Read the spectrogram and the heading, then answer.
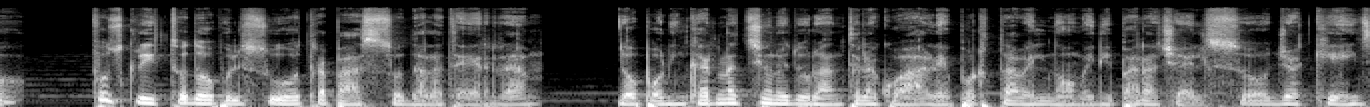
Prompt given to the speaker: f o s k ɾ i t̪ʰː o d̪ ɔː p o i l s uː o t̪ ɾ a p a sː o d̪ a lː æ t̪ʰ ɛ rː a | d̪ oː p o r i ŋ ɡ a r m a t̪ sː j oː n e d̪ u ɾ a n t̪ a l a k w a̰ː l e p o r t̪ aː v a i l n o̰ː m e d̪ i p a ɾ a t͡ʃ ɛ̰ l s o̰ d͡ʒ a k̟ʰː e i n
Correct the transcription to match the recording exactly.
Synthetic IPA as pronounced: f u s k ɾ i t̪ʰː o d̪ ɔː p o i l s uː o t̪ ɾ a p a sː o d̪ a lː a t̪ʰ ɛ rː a | d̪ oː p o l i ŋ k a r n a t̪ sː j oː n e d̪ u ɾ a n t̪ e l a k w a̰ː l e p o r t̪ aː v a i l n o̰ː m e d̪ i p a ɾ a t͡ʃ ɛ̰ l s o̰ d͡ʒ a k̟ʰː e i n

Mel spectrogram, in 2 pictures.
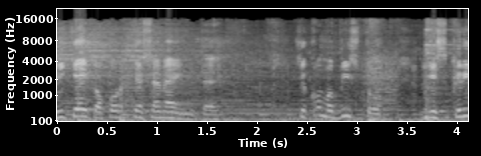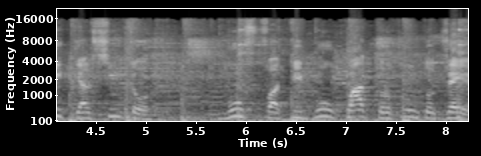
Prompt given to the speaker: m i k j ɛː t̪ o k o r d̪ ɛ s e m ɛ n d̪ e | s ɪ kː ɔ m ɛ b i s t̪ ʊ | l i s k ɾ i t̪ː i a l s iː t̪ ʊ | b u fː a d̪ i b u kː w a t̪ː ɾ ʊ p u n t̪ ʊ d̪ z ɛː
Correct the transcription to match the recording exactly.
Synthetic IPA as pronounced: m i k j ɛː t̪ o k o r t̪ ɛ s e m ɛ n t̪ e | s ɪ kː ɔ m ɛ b i s t̪ ʊ | ʎ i s k ɾ i t̪ː i a l s iː t̪ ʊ | b u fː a t̪ i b u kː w a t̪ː ɾ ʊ p u n t̪ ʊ d̪ z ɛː

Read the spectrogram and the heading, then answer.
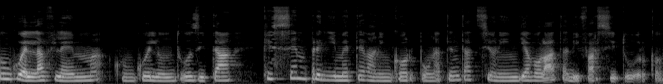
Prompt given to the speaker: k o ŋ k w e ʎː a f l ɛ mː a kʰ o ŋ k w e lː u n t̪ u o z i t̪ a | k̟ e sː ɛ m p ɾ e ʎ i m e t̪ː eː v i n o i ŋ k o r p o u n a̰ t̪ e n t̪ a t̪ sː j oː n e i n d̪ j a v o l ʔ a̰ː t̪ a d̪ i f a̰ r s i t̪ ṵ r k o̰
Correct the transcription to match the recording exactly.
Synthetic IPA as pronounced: k o ŋ k w e lː a f l ɛ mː a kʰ o ŋ k w e lː u n t̪ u o z i t̪ a | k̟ e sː ɛ m p ɾ e ʎ i m e t̪ː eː v a n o i ŋ k o r p o u n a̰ t̪ e n t̪ a t̪ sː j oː n e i n d̪ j a v o l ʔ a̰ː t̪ a d̪ i f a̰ r s i t̪ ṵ r k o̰

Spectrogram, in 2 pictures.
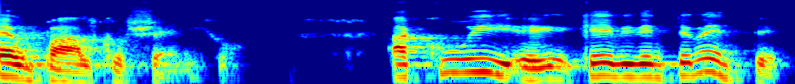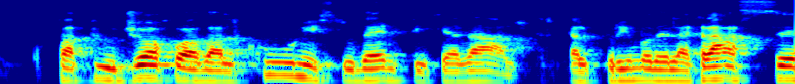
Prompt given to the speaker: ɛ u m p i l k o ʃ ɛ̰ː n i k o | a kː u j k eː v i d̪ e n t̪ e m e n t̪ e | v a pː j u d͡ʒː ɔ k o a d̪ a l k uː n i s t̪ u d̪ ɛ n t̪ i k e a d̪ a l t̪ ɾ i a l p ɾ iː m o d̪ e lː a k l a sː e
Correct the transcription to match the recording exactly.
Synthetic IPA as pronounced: ɛ u m p a l k o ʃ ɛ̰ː n i k o | a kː u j k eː v i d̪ e n t̪ e m e n t̪ e | f a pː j u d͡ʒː ɔː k o a d̪ a l k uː n i s t̪ u d̪ ɛ n t̪ i k e a d̪ a l t̪ ɾ i a l p ɾ iː m o d̪ e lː a k l a sː e

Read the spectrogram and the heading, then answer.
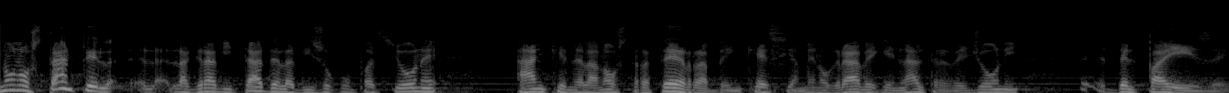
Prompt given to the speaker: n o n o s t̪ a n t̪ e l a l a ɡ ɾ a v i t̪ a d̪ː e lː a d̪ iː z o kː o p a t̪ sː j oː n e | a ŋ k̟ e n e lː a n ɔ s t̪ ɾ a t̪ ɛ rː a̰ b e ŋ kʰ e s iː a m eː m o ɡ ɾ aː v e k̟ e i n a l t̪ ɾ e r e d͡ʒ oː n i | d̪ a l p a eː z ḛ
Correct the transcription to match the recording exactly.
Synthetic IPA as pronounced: n o n o s t̪ a n t̪ e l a l a ɡ ɾ a v i t̪ a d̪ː e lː a d̪ i z o kː u p a t̪ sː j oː n e | a ŋ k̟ e n e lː a n ɔ s t̪ ɾ a t̪ ɛ rː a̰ b e ŋ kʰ e s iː a m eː n o ɡ ɾ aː v e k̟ e i n a l t̪ ɾ e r e d͡ʒ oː n i | d̪ e l p a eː z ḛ

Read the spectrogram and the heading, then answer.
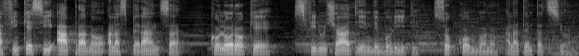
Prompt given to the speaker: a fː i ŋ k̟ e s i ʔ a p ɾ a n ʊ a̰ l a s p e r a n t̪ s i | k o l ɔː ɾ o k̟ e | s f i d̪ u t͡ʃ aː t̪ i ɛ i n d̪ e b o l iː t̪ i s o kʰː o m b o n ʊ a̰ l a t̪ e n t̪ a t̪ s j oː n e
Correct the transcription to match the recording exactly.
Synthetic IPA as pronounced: a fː i ŋ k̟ e s i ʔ a p ɾ a n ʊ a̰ l a s p e ɾ a n t̪ s a | k o l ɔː ɾ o k̟ e | s f i d̪ u t͡ʃ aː t̪ i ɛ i n d̪ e b o l iː t̪ i s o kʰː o m b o n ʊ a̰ l a t̪ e n t̪ a t̪ s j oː n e

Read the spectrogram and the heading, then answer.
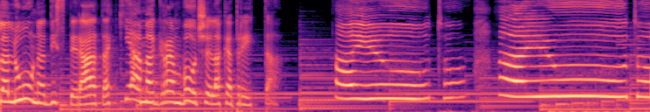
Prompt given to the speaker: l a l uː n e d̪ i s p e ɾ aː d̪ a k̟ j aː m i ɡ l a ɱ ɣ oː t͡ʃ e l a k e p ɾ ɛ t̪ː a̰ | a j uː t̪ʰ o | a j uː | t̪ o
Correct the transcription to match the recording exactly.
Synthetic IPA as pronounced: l a l uː n a d̪ i s p e ɾ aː t̪ a k̟ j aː m a ɡ ɾ a ɱ v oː t͡ʃ e l a k a p ɾ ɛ t̪ː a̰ | a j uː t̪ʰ o | a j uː | t̪ o

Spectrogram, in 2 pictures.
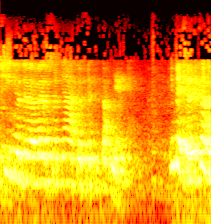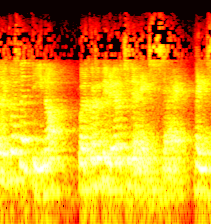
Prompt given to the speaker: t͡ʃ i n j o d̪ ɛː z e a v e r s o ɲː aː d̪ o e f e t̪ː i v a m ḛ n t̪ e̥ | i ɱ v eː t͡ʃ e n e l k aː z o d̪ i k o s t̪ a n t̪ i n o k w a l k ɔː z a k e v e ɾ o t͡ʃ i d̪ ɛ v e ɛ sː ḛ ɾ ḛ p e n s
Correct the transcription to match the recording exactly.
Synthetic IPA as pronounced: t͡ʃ i n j o d̪ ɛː v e a v e r s o ɲː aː t̪ o e f e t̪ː i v a m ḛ n t̪ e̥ | i ɱ v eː t͡ʃ e n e l k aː z o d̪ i k o s t̪ a n t̪ iː n o k w a l k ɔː z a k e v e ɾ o t͡ʃ i d̪ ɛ v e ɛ sː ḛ ɾ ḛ p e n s

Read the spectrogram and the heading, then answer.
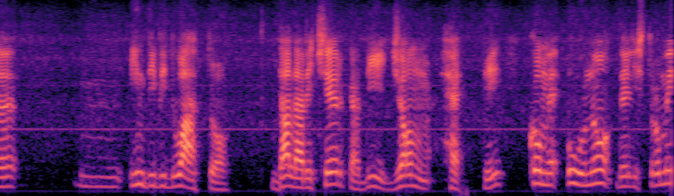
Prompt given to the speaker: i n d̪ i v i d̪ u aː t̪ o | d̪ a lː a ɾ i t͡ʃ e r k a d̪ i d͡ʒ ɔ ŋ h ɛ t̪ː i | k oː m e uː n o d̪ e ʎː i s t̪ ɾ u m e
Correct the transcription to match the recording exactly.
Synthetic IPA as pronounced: i n d̪ i v i d̪ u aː t̪ o | d̪ a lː a ɾ i t͡ʃ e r k a d̪ i d͡ʒ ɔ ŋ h ɛ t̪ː i | k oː m e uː n o d̪ e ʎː i s t̪ ɾ u m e

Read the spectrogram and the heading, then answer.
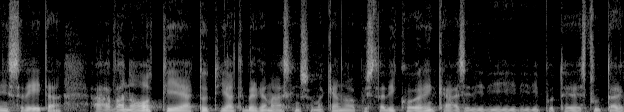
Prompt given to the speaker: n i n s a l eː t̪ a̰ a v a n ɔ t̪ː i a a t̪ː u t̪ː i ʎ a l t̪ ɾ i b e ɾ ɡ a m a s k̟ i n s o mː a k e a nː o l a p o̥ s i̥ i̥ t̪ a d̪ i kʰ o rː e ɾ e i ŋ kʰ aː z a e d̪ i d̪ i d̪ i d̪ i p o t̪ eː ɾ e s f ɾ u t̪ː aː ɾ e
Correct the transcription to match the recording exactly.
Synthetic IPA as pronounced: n i n s a l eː t̪ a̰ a v a n ɔ t̪ː i e a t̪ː u t̪ː i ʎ a l t̪ ɾ i b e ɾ ɡ a m a s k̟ i n s o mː a k e a nː o l a p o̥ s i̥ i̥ t̪ a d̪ i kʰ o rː e ɾ e i ŋ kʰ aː z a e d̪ i d̪ i d̪ i d̪ i p o t̪ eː ɾ e s f ɾ u t̪ː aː ɾ e

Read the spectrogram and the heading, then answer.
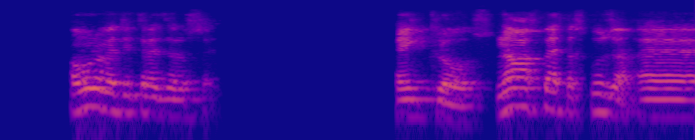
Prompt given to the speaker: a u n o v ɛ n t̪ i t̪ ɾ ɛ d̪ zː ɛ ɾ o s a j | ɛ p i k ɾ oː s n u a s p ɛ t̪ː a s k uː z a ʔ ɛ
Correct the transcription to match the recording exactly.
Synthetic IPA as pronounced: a u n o v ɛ n t̪ i t̪ ɾ ɛ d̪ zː ɛ ɾ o s ɛ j | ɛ i k l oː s n ɔ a s p ɛ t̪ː a s k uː z a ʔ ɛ

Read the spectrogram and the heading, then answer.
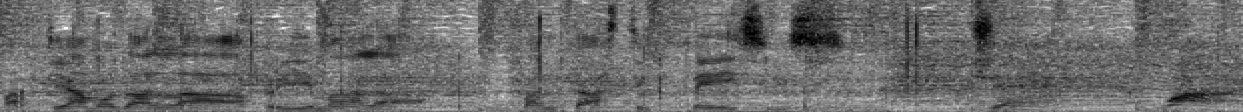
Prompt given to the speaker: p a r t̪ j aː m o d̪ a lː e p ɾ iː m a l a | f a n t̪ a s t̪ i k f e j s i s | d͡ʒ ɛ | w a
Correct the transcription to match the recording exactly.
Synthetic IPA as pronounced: p a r t̪ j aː m o d̪ a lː a p ɾ iː m a l a | f a n t̪ a s t̪ i k f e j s i s | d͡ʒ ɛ | w a

